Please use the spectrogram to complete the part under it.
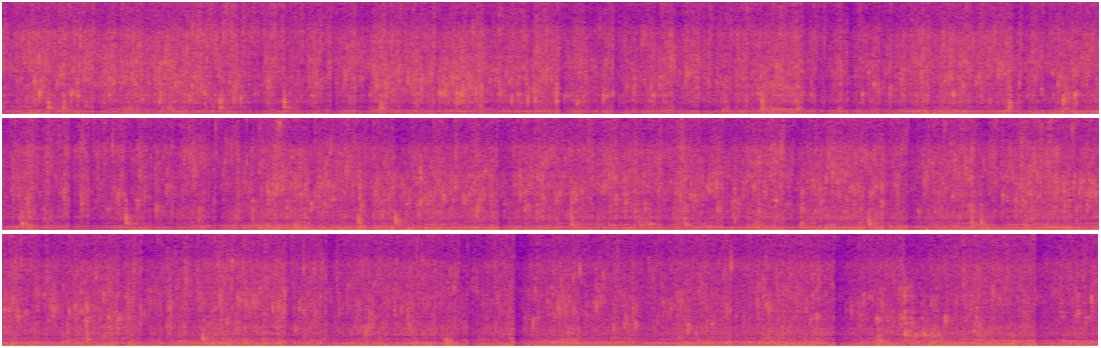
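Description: Chopped onions fry in a pan while cooking adobong sitaw, giving a steady, loud, dense sizzle that runs unbroken from start to finish, with no voices.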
